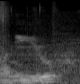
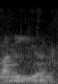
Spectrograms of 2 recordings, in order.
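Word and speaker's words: غني: Is that Ghaniyu? Not Ghaniyun? Oh, it's correct. Yeah, Ghaniyun. Very good. It's Ghaniyun because there's no alif and lam.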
